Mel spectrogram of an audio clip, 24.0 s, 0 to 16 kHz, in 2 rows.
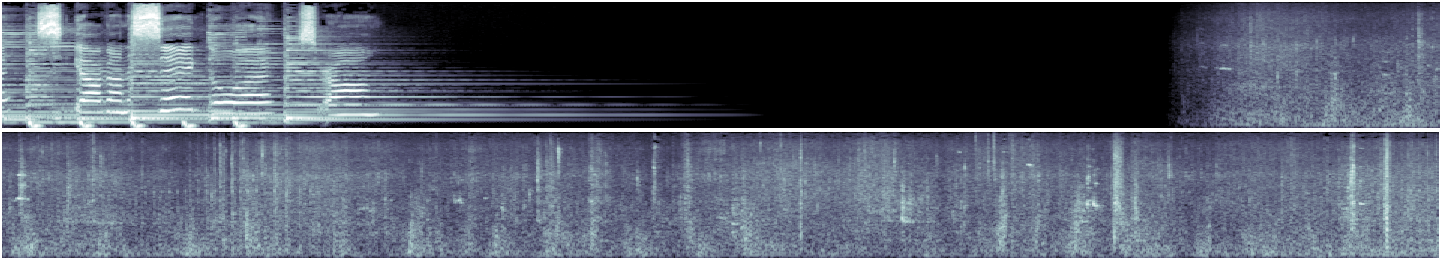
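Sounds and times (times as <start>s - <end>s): rushing wind and water: 0.0s - 3.0s, 9.8s - 23.9s.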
